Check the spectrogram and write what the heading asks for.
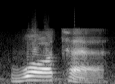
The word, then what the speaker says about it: water: แบบ British English ก็ Water Water เพราะ ว่า British English เนี่ย แบบ อังกฤษ เนี่ย เรา จะ ไม่ เน้น ตัว R สัก เท่า ไหร่ แต่ ถ้า เกิด ว่า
